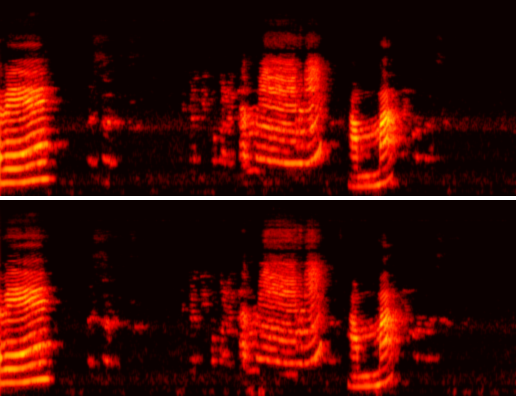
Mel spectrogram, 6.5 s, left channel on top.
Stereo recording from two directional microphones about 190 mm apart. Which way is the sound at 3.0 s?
10° left (ahead or behind).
